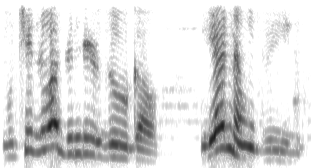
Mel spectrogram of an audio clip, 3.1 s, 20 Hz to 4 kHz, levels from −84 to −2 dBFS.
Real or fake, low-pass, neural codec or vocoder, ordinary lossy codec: fake; 3.6 kHz; codec, 16 kHz, 1 kbps, X-Codec, HuBERT features, trained on general audio; none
